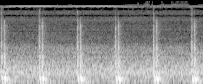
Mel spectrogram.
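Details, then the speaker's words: Cheap Chinese diesel shop heater, test fire in a cold uninsulated garage: soft, even dosing fuel pump ticks about twice a second as it starts, a little smoke, no fire yet; normal fuel pump ticking. "Okay, it took a minute. You hear the fuel pump and starting to get a little bit of smoke."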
